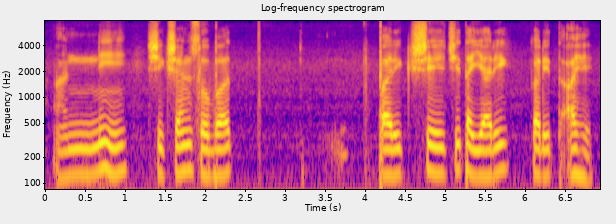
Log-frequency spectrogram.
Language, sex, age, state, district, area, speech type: Marathi, male, 18-30, Maharashtra, Nagpur, urban, spontaneous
